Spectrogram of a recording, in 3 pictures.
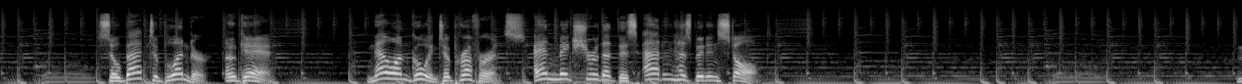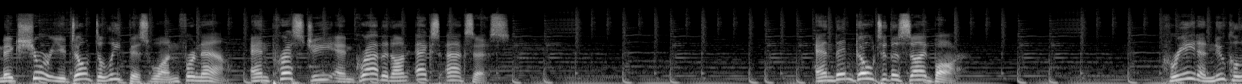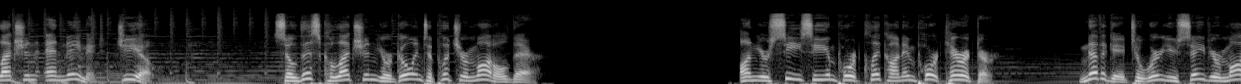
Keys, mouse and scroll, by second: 0.4-1.0 middle drag, 1.8-2.8 drag, 9.4-10.0 middle drag, 10.5 middle click, 12.4 g, 17.8-18.1 shift+middle drag, 17.8-18.1 shift+scroll down 1, 19.1-20.8 drag, 21.0 click, 21.2-21.7 right drag, 22.2 click, 22.5-25.6 drag, 26.4-29.2 drag, 29.2-30.6 scroll down 2, 30.6 click.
